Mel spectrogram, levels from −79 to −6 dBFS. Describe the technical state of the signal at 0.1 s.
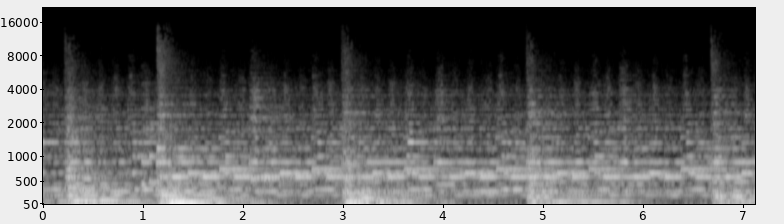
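At 0.1 s the signal is intact, with no audible dropout, clipping, distortion or other fault.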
